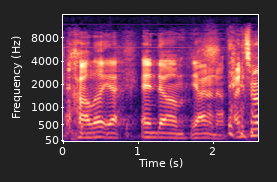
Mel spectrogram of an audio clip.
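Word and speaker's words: challah: we she brought in Hala is that right is that how you say it the bread yeah okay I want to make sure Hala yeah and um yeah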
